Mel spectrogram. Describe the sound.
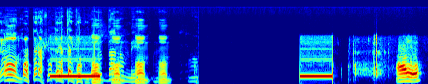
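Telephone tone on a call line, sounding as two long, steady, loud tones separated by a pause, with people talking before, between and after them.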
